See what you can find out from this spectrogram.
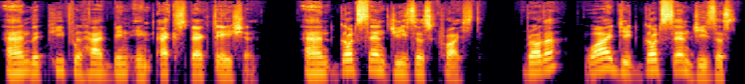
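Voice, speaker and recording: A man's voice: mid-range voice, darkish tone, dry recording, studio quality. A man preaching a sermon, speaking emphatically, repeating key phrases and putting rhetorical questions to his listeners.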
